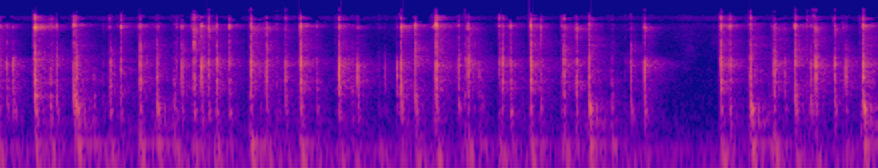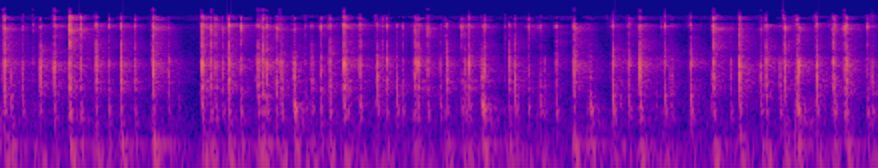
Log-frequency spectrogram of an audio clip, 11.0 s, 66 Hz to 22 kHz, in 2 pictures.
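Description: Fingertips type steadily on a white Keydous NJ80 mechanical keyboard with PBT plastic keycaps, producing a rapid stream of short, crisp key taps over a deep, thocky low end. The typing pauses briefly around the four-second mark, then resumes at the same quick, even pace.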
